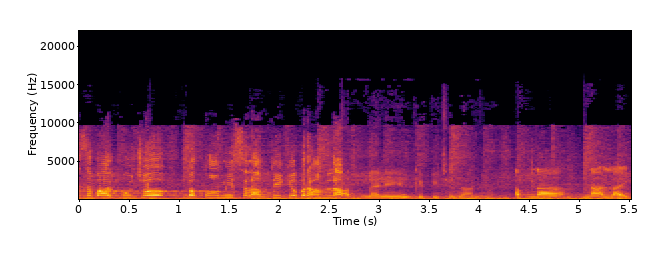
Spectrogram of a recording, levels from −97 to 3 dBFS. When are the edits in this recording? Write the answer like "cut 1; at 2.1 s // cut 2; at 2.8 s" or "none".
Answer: none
